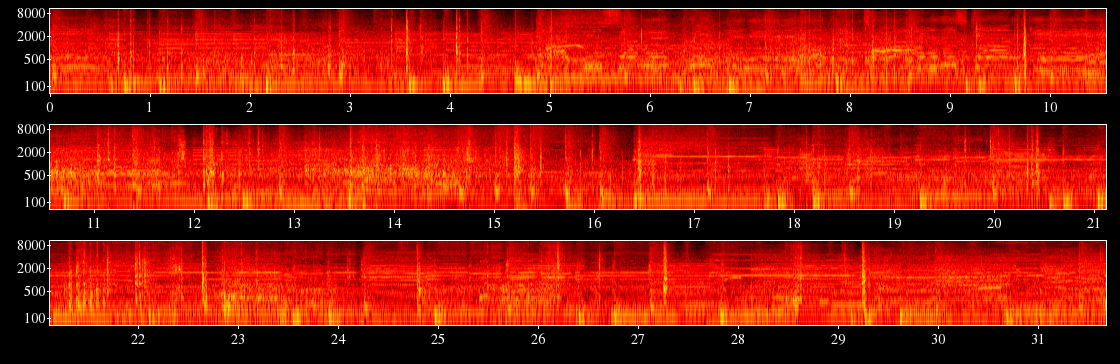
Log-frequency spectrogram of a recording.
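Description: Skateboard wheels rolling on concrete, with frequent sharp clacks of the board popping and landing, mixed with a music soundtrack that has a sustained bass line.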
